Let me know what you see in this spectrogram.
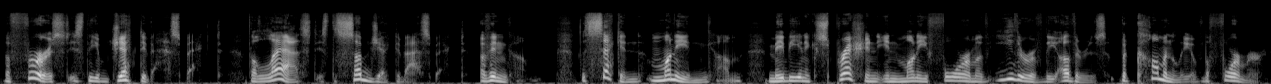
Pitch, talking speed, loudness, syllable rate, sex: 150 Hz, 165 wpm, -22 LUFS, 5.0 syllables/s, male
